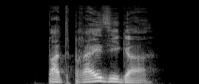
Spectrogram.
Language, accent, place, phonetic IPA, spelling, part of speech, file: German, Germany, Berlin, [baːt ˈbʁaɪ̯zɪɡɐ], Bad Breisiger, adjective, De-Bad Breisiger.ogg
- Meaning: of Bad Breisig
